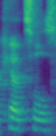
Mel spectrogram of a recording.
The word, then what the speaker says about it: quetzal: you know, from the end of Birds Alive, there are Quetzals missing. So Quetzals, is that how you pronounce that?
